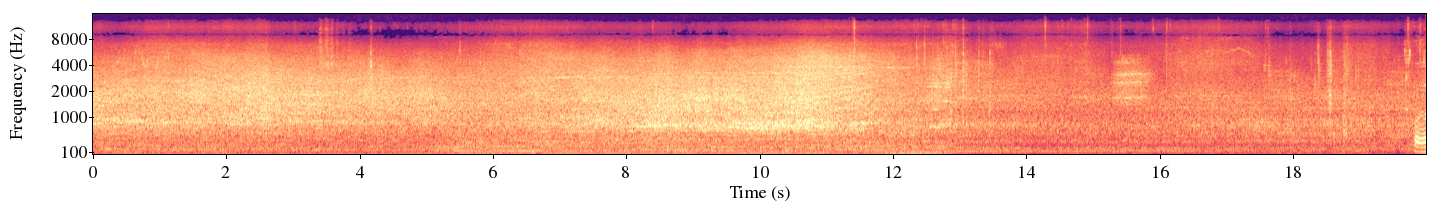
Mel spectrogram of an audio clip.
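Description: A passing vehicle: a steady rush that builds to a peak about ten seconds in, then fades to a lower background hum.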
